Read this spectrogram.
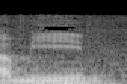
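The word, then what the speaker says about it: amin (آمين): Jadi yang penting bacanya amin. Mimnya enggak boleh ditasdid nggih. Kalau ditasdid nanti artinya sudah beda.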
